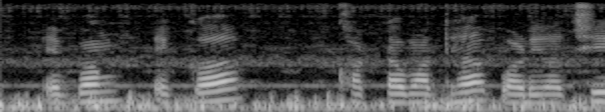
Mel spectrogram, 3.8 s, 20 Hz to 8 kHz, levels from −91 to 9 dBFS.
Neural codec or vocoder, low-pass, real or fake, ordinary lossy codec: none; 7.2 kHz; real; none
